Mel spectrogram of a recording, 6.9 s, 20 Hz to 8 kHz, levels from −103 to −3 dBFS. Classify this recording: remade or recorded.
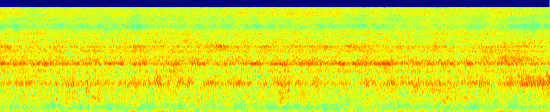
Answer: remade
